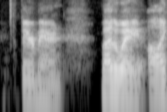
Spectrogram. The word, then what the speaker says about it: Fairbairn: Fairbairn. Fairbairn.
